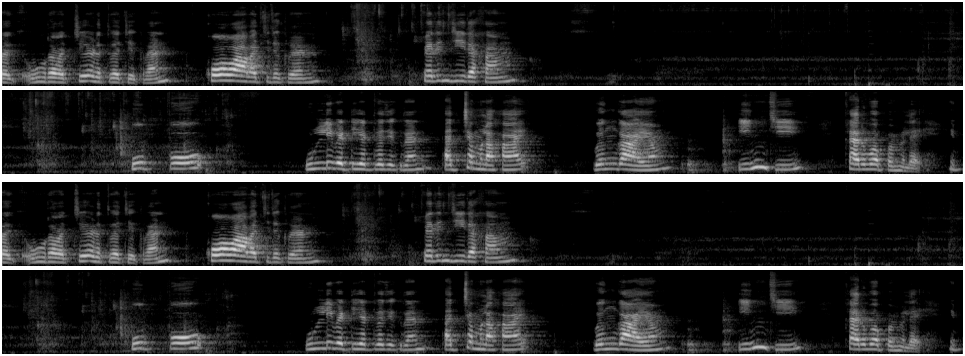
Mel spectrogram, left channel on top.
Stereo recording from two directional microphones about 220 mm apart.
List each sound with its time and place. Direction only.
0.0 s speech: 5° right (ahead or behind)
4.2 s a woman's voice: centre (ahead or behind)
10.9 s speech: 5° left (ahead or behind)
12.6 s a woman's voice: 10° left (ahead or behind)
